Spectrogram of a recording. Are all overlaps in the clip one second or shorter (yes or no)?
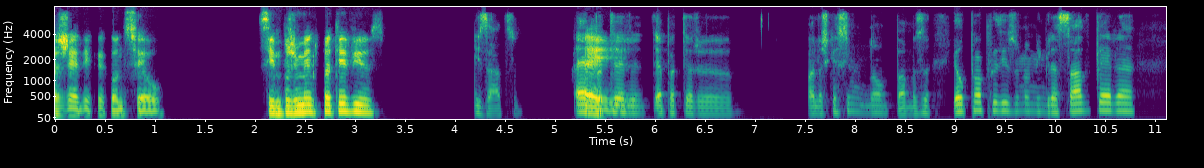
yes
